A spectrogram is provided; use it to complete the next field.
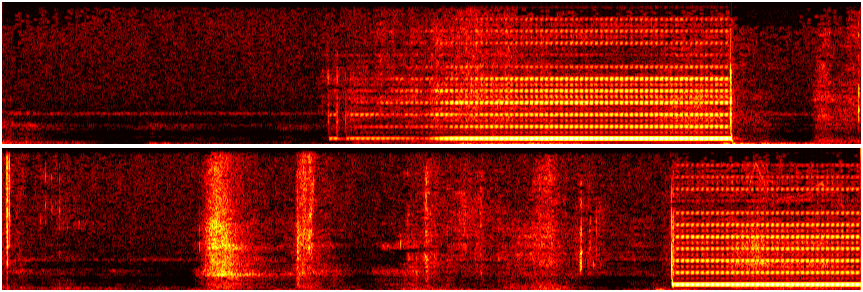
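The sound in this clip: Ringback tone from an outgoing telephone call: two long, steady ringing tones separated by a quiet pause with faint rustling sounds, the second ring cut off at the end.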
